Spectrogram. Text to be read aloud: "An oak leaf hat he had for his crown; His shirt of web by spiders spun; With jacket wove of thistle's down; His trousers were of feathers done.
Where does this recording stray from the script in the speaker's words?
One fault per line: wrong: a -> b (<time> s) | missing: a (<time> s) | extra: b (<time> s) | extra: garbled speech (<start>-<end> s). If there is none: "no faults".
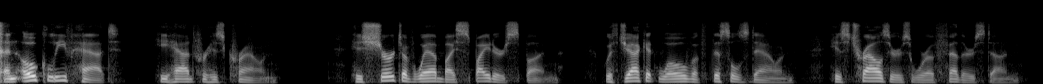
no faults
